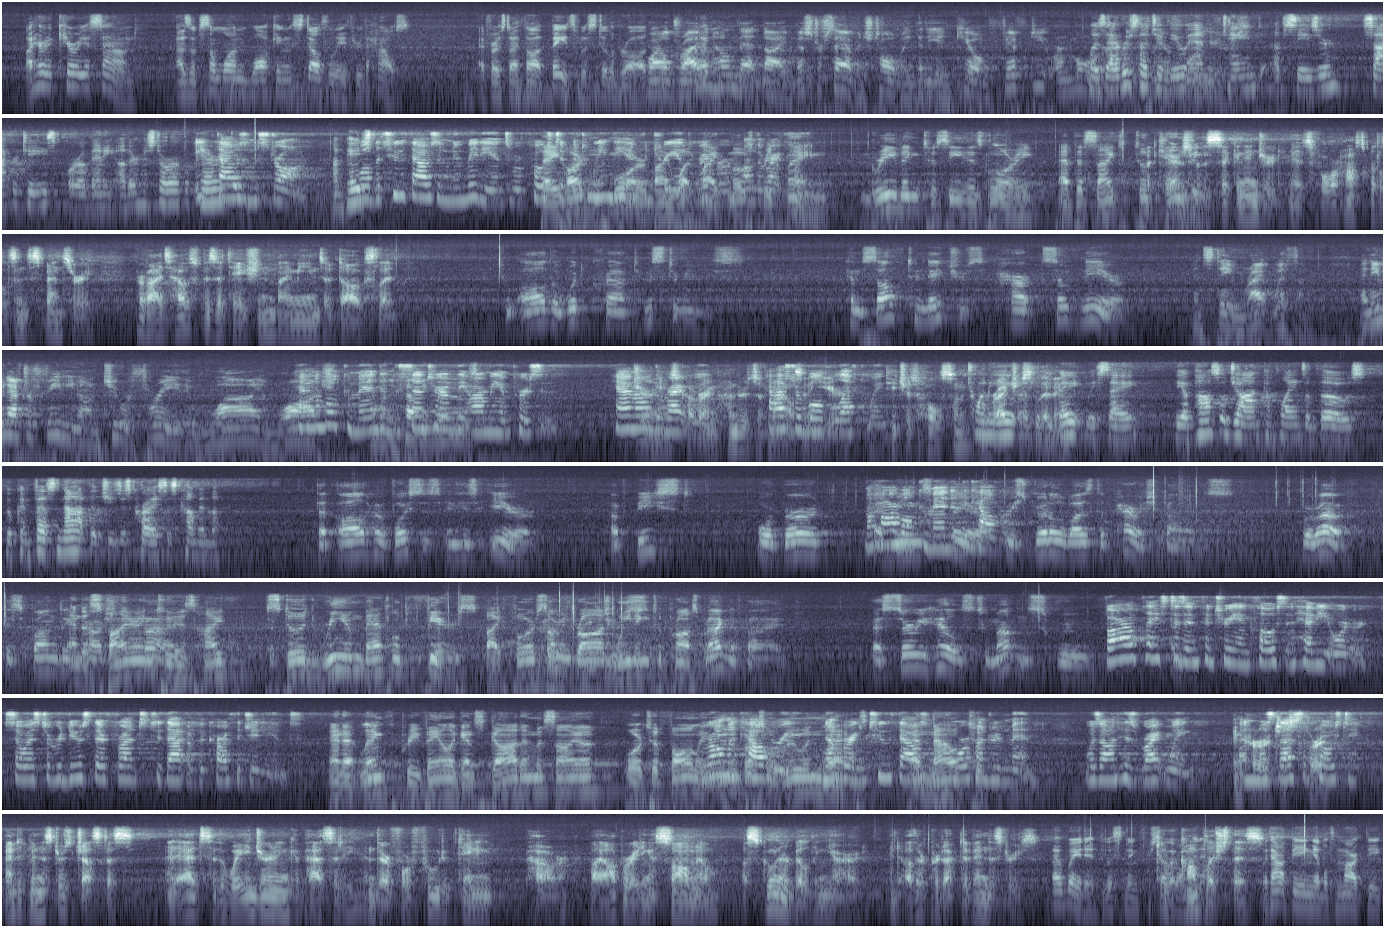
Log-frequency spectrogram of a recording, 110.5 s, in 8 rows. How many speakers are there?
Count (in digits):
7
